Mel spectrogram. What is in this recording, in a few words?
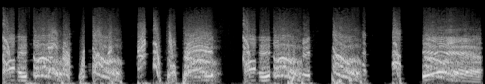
"ah yeah" scratch 100 bpm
